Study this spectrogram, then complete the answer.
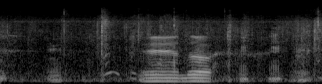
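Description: Pigs grunting and oinking on a farm, a few short snorts and a longer grunting call, fairly close, heard under a voice talking.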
